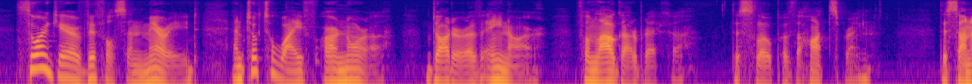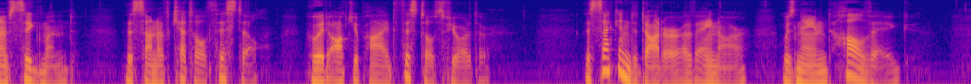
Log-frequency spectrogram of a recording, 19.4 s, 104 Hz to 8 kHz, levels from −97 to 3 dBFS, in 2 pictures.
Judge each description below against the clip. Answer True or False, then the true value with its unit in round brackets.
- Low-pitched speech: True (105 Hz)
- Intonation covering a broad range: False (4.2 semitones)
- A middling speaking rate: False (125 wpm)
